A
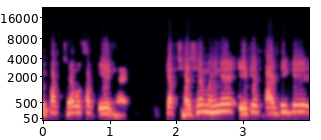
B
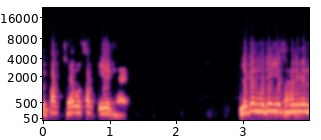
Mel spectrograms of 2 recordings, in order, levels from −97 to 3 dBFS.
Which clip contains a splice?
A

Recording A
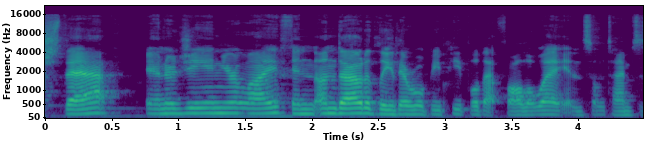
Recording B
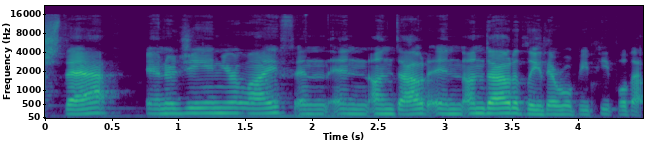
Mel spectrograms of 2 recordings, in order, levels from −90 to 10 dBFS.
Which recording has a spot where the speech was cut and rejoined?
A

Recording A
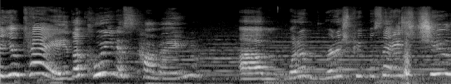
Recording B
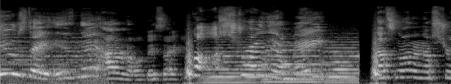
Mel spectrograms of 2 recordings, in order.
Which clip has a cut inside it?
B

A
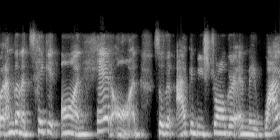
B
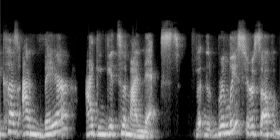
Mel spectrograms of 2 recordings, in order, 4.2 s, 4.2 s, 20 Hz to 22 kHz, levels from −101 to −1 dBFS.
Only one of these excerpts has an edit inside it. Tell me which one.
B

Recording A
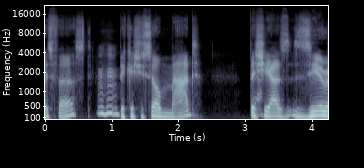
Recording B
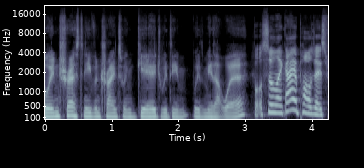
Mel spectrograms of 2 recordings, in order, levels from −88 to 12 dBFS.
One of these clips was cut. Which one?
B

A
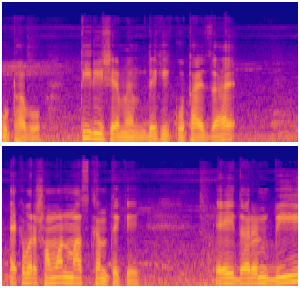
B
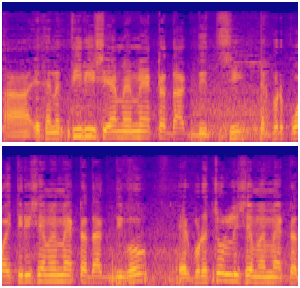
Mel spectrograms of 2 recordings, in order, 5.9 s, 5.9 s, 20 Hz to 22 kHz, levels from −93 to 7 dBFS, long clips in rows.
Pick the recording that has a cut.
B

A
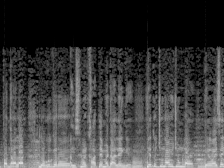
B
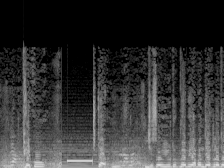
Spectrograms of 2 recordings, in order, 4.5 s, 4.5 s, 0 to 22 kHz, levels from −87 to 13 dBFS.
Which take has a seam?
A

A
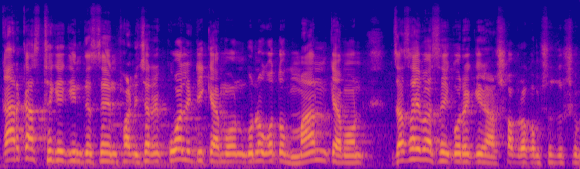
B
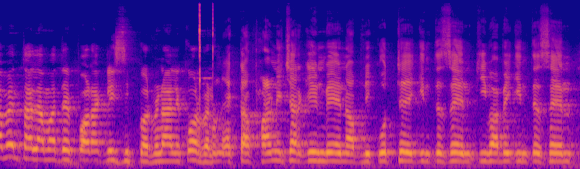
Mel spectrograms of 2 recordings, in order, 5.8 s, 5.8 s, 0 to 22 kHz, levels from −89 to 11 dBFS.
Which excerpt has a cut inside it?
B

